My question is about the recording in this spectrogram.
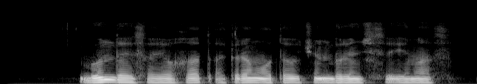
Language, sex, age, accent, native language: Uzbek, male, 35+, Qashqadaryo, Uzbek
